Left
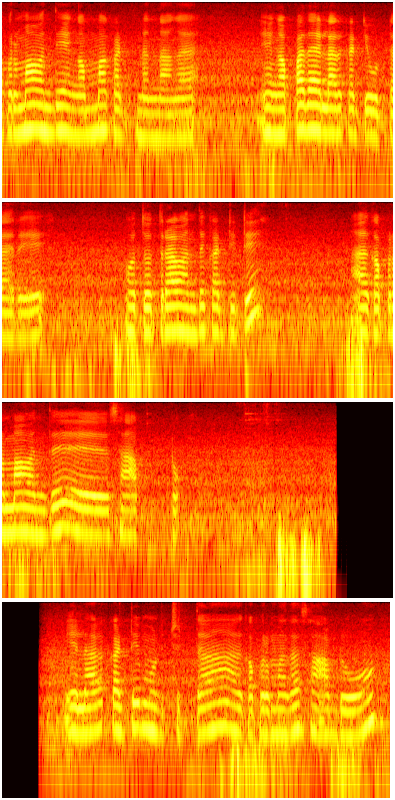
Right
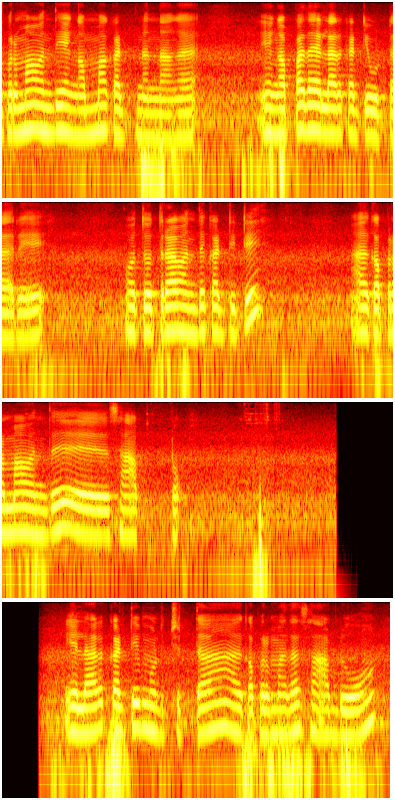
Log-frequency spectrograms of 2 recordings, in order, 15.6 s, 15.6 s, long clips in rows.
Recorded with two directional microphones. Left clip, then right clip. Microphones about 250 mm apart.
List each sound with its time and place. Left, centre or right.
0.0 s a woman's voice: centre
12.4 s a woman's voice: centre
